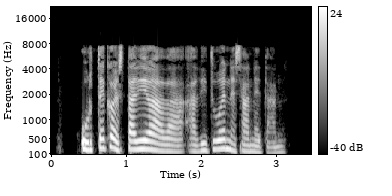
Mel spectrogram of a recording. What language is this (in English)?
Basque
